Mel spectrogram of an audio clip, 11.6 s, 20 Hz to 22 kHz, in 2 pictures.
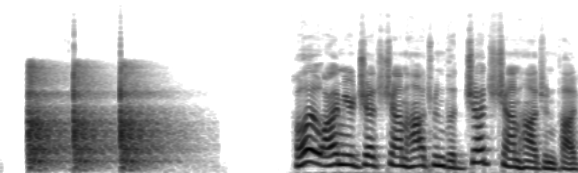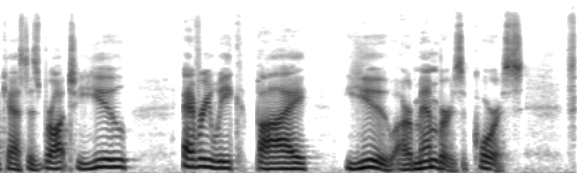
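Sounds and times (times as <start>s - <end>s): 
wooden gavel striking: 0.3s - 2.2s
speech: 3.0s - 11.5s.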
